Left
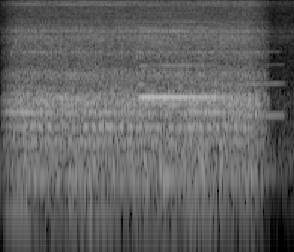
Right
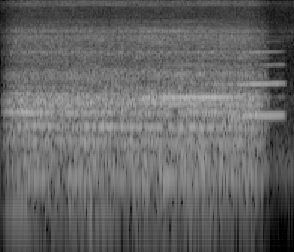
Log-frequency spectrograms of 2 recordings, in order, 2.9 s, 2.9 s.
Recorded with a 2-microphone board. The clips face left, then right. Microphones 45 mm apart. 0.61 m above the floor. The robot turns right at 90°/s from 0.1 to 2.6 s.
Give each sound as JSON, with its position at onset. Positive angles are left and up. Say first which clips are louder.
{"t": 1.4, "sound": "a flute", "louder": "left 5 dB", "azimuth_deg": 125}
